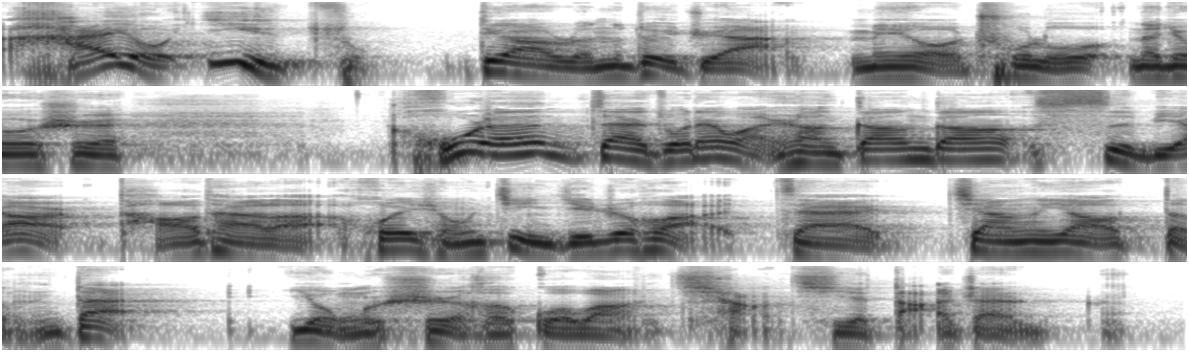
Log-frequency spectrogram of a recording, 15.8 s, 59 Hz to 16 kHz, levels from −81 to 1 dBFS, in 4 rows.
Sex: male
